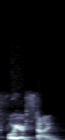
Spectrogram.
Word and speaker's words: Feuerstein: of your last name sure it's fyin forstein see I I've pronounced it several different ways I've heard it pronounced several different ways say it again for me so it's forstein forstein thank you and was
